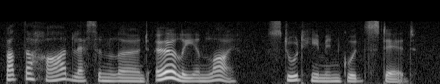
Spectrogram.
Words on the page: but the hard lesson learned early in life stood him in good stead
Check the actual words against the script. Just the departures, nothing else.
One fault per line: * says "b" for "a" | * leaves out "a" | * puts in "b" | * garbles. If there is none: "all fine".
all fine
